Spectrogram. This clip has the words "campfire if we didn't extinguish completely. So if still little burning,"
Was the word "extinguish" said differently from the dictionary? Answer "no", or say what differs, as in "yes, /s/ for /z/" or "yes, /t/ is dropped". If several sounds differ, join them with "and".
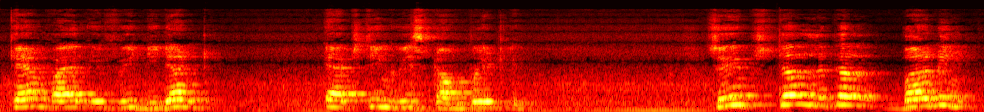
yes, /s/ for /ʃ/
